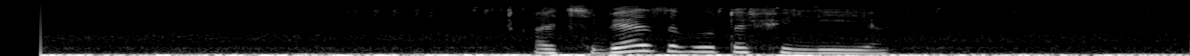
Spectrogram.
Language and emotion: Russian, neutral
